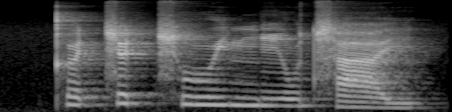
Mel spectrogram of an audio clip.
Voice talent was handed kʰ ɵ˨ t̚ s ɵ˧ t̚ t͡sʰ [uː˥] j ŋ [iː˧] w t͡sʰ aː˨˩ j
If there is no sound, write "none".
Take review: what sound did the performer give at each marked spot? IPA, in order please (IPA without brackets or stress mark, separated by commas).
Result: uː˨, iː˨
